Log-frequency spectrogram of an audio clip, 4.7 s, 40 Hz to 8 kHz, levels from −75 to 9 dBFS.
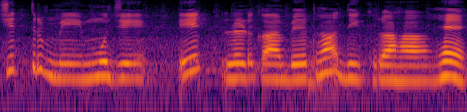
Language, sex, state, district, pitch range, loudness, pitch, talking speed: Hindi, female, Madhya Pradesh, Katni, 190-215 Hz, -19 LUFS, 195 Hz, 115 wpm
